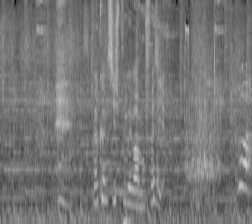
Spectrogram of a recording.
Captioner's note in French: soupir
